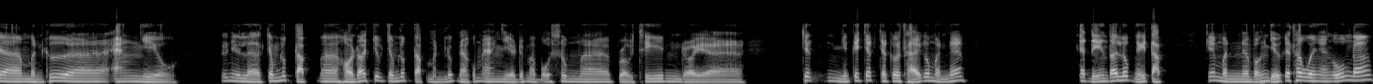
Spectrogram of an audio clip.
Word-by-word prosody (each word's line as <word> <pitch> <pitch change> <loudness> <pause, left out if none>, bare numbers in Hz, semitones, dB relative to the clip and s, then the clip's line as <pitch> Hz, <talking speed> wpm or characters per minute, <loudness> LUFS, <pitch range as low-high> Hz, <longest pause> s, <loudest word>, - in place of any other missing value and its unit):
a, 135 -3 +4
mình 120 -4 -2
cứ, 160 0 +2
a, 130 -1 0
ăn 135 +1 +3
nhiều, 110 -5 -1 0.4
giống 165 - -8
như 155 -2 -1
là, 120 -5 +1
trong 155 +1 0
lúc 195 +1 -3
tập, 120 0 +2
à, 130 -1 0
hồi 115 -1 +3
đó 155 - +4
trước 190 +3 -4
trong 145 -2 -1
lúc 175 +1 -3
tập - - -1
mình 115 -1 -7
lúc 150 +5 -5
nào 105 - -1
cũng 130 +6 -8
ăn 130 -2 0
nhiều 110 -3 -1
để 125 - -4
mà 120 -2 -5
bổ 110 +2 -4
sung, 130 +1 -4
ơ, 120 0 -2
protein 135 +6 -2
rồi, 105 -2 +1
à, 105 0 -1 0.6
chất 180 -2 -1
những 140 -5 -4
cái 175 - +3
chất 190 +3 +2
cho 155 - +2
cơ 145 -1 +1
thể - - +4
của 170 - -1
mình 130 -6 -3
á. 165 +4 +2 1.1
Cái - - +3
điện 135 +2 +4
tới 170 +3 +5
lúc 190 0 +1
nghỉ 125 +3 +4
tập, - - +2 0.4
cái 185 0 0
mình 130 -5 -1
vẫn 125 -1 0
giữ 130 +4 +4
cái 175 - +3
thói 185 +1 +3
quen 160 -3 +3
ăn 145 0 -1
uống 165 +7 +1
đó, 200 +3 +5
130 Hz, 260 wpm, -24 LUFS, 120-155 Hz, 1.1 s, tới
